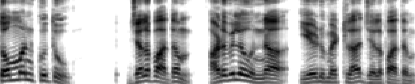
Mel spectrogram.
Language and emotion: Telugu, neutral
